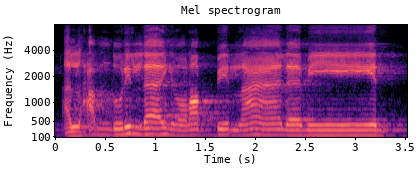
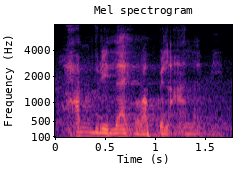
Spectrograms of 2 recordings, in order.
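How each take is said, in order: First: It is recited at a careful, measured pace. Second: It is rushed out quickly in one breath. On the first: The speaker calls it right. "Bacaan Fatihahnya betul" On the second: The speaker calls it wrong. "baca Fatihah satu napas putus. Macam bakwan panas"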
